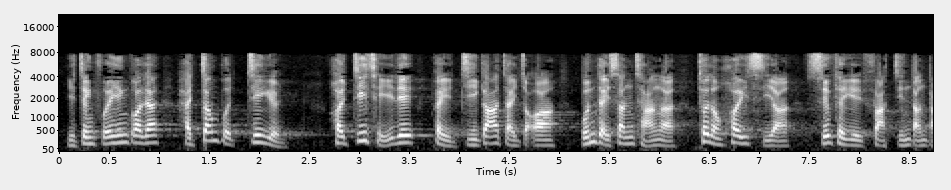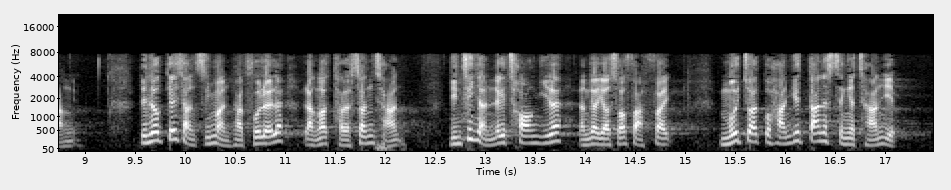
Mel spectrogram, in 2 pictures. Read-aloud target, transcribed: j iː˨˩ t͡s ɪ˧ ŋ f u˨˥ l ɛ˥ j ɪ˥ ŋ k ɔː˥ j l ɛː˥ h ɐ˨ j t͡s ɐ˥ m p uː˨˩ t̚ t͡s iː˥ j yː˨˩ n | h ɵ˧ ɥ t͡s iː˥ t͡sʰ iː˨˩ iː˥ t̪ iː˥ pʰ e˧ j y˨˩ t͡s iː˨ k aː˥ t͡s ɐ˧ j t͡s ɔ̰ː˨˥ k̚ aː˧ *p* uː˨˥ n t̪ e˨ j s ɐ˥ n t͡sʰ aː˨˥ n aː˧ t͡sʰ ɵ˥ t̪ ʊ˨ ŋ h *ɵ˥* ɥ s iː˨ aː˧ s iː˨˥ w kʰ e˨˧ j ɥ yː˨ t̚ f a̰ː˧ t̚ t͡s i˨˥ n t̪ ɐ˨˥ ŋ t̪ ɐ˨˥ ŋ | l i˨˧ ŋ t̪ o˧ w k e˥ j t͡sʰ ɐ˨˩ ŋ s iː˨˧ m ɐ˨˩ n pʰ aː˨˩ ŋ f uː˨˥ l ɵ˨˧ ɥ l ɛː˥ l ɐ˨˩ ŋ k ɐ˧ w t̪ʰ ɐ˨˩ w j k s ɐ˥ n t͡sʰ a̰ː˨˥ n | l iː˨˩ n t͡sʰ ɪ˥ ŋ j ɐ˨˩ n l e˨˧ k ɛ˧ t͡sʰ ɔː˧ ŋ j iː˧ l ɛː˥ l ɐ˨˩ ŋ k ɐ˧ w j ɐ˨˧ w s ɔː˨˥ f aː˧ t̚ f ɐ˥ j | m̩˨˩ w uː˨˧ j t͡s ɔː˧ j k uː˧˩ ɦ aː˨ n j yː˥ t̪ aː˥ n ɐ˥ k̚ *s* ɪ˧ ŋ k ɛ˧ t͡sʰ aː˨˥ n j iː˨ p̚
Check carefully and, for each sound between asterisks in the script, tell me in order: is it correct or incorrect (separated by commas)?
correct, correct, correct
